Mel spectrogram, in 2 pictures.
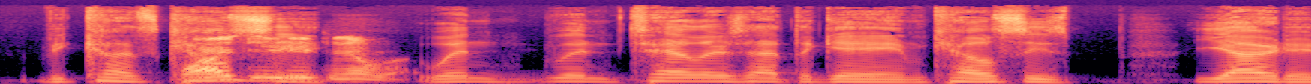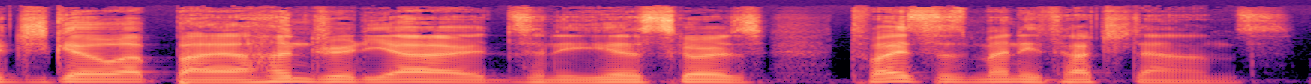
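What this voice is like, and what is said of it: Stereotyped teenage girl voice. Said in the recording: “What are you impersonating? ... I was doing like a Jewish guy, I think ... That was teenage girl ... you're doing that stereotype from the last like 20 years”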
